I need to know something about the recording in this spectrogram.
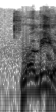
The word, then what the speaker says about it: Raleigh: I've been to Raleigh. Raleigh.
